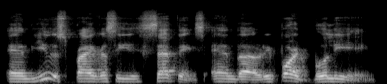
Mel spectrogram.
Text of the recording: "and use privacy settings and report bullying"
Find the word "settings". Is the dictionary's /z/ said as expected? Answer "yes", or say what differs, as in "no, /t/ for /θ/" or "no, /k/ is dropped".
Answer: no, /s/ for /z/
